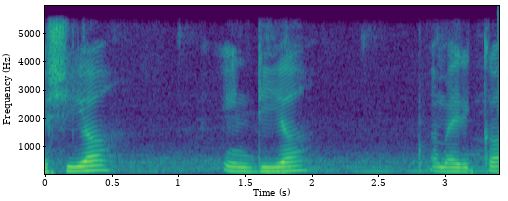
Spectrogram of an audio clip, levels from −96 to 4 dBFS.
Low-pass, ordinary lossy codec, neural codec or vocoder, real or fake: 5.4 kHz; none; none; real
